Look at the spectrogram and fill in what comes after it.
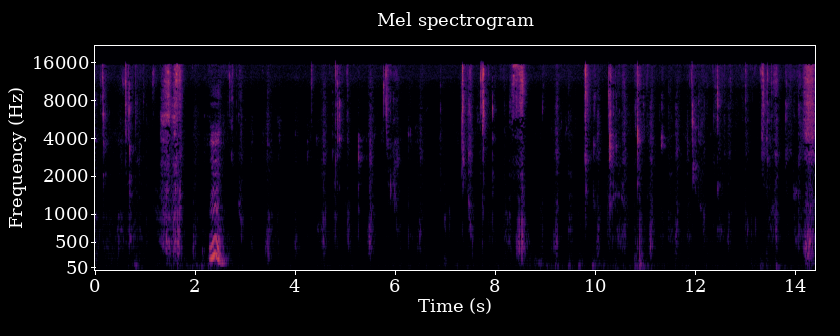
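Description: A person chewing and biting food close to the microphone, with scattered short mouth clicks and crunches. About two seconds in there is a brief hum from the eater that falls in pitch.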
